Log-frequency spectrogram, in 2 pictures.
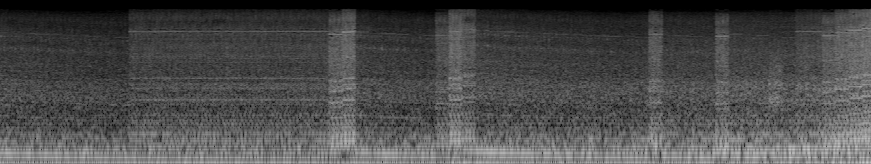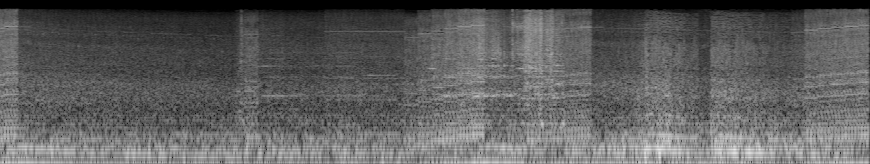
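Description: A truck engine rumbles steadily as the truck drives along.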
